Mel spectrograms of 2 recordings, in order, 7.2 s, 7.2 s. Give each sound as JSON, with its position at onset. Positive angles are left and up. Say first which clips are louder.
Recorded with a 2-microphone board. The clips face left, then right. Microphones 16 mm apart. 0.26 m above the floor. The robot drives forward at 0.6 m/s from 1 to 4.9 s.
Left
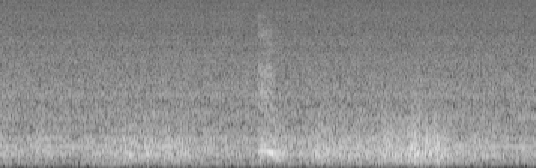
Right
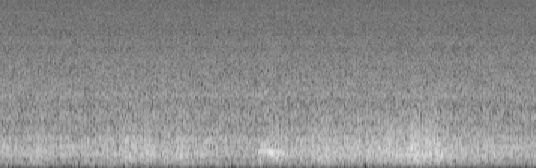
{"t": 3.4, "sound": "throat clearing", "louder": "left 1 dB", "side_deg": 65, "distance_m": 0.6}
